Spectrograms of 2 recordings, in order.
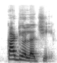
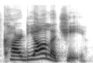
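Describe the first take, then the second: First: All syllables sound flat, with no clear stress. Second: The third syllable is clearly stressed. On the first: The speaker calls it wrong. "not flat like cardiology" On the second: The speaker calls it right. "So it's cardiology"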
